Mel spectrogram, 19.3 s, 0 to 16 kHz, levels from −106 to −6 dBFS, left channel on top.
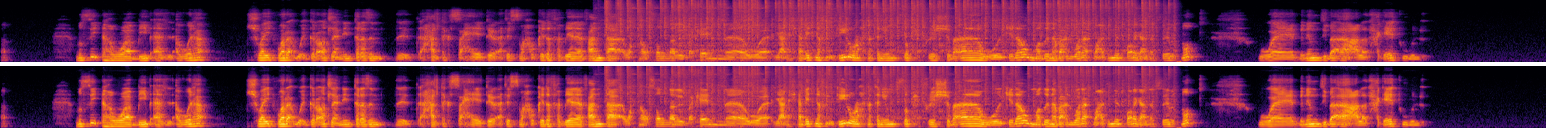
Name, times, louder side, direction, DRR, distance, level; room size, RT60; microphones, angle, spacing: voice 1, 0.7-2.6 3.1-14.9 15.2-17.9, right 5 dB, 90° right, 0.4 m, -26 dB
sound 1, 7.4-14.7, left 1 dB, 5° left, 0.3 m, -39 dB
5.4 x 2.1 x 2.8 m
head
